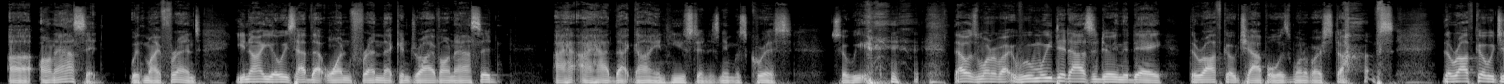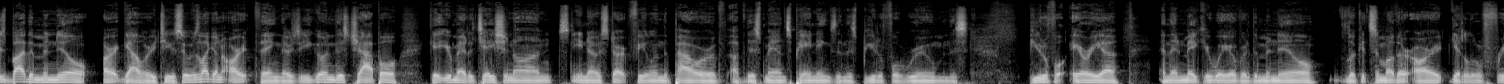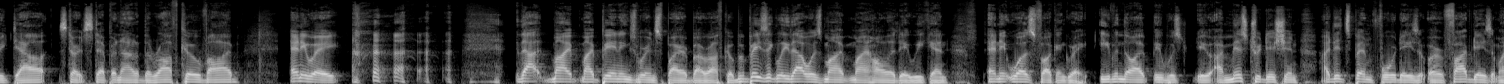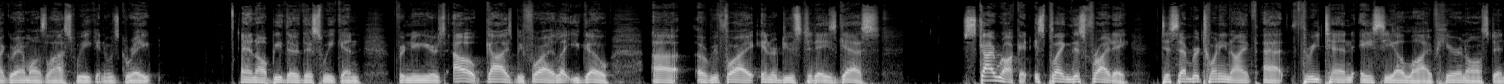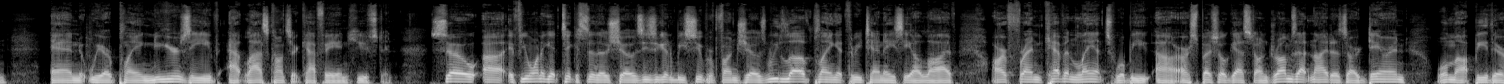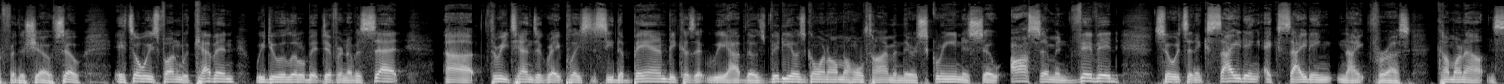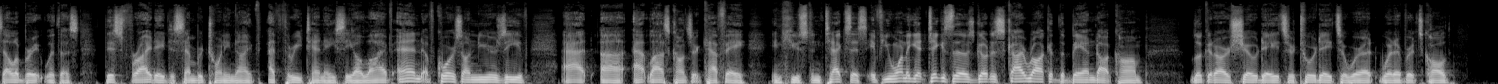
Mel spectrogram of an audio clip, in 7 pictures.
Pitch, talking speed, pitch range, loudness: 100 Hz, 215 wpm, 90-110 Hz, -16 LUFS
